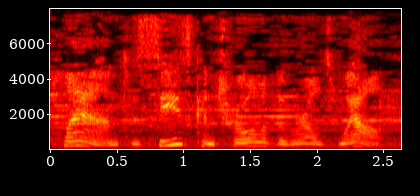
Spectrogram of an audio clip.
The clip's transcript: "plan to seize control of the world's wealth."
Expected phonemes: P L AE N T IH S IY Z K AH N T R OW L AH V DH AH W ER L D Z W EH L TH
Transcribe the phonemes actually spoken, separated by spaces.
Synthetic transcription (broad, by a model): P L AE N T IH S IY Z K AH N T R OW L AH V DH AH W ER L D Z W EH L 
